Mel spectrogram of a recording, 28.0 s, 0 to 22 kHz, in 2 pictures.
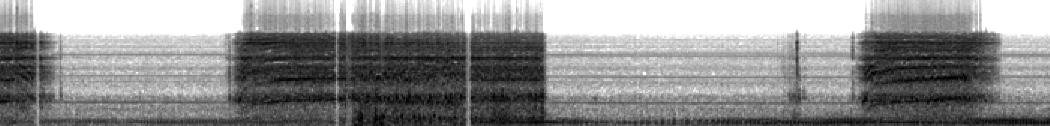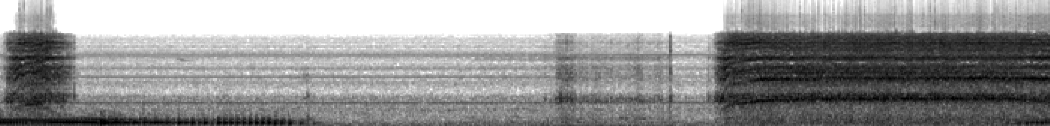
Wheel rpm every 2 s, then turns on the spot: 70, 40, 200, 110, 0, 30, 130, 40, 0, 0, 10, 120, 230, 220.
20-22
